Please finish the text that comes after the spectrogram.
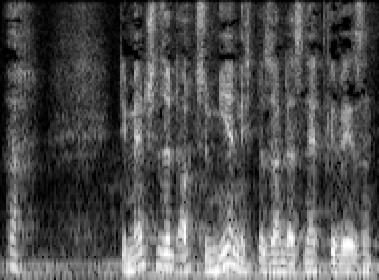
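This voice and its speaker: A man's voice: fairly low pitch, animated, normal speed, a little mellow, slight background noise, lightly acted. A man acting a naive, kindly, timid loner in a radio drama, earnest and hesitant. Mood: earnest, gentle.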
